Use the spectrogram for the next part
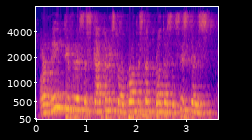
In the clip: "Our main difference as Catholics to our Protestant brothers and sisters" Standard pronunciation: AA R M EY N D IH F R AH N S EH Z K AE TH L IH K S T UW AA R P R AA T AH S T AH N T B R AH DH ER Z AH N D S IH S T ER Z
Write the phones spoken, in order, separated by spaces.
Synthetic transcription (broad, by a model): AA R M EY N D IH F R AH N S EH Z K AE T L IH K S T UW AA P R AA T AH S T AH N T B R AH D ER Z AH N S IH S T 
